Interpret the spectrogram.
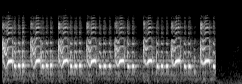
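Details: Black-collared Barbet, a Southern African bird, giving a rhythmic, ringing phrase repeated about twice a second, each with a rising note followed by quick, bouncy repeated notes.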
